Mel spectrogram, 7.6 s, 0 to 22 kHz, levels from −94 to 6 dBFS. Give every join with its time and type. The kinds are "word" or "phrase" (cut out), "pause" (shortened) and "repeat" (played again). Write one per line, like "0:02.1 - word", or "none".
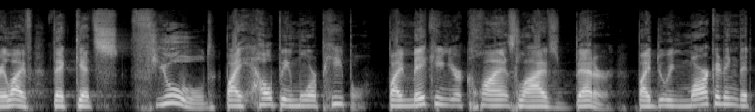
0:02.2 - pause
0:03.8 - pause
